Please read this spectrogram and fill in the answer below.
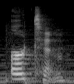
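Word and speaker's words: Urton: out it's a microphone company called eron microphones eron yeah now you may have can you spell it u r t o n eron okay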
